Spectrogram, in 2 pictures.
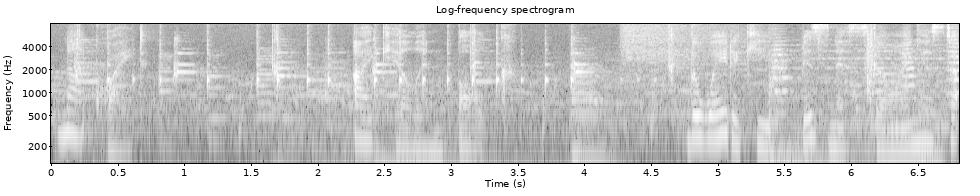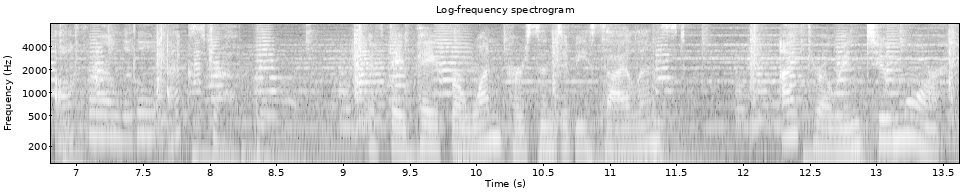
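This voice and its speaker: A woman playing a cool, delicate-looking merchant who poses as a deadly assassin in a video game, speaking in a composed, measured way with veiled threats. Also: mid-range voice, lively intonation, close to an everyday voice. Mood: cool menace. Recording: loud background music.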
